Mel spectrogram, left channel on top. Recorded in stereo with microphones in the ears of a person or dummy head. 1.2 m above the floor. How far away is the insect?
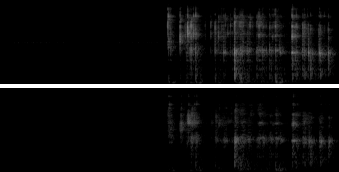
About 1.5 m.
